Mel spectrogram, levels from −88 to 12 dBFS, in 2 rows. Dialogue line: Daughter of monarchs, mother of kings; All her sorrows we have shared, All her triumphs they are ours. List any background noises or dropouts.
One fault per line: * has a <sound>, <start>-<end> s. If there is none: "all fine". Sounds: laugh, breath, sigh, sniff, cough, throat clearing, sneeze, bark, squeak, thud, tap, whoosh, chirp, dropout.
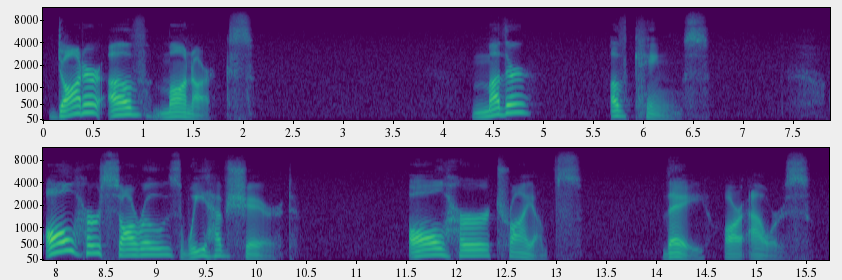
all fine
